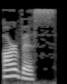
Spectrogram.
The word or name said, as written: Arvis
